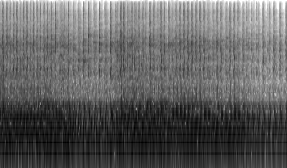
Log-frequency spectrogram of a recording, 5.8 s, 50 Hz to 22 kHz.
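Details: Honda CB750 SOHC four swapped into a Suzuki Quad Sport 230, first run in years after re-gapping the plug, choke on; loud uneven idle with irregular chuffing and a lumpy beat, rough running, possible misfire, spark to be rechecked.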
